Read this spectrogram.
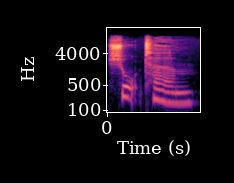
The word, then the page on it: short-term: British English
